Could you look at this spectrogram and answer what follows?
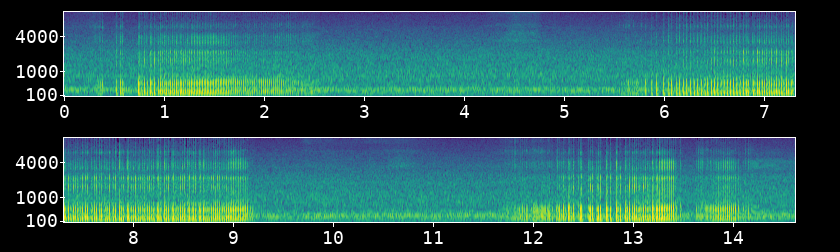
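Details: Pug Molly, asleep, gives loud rattling snores, about three long snores in fifteen seconds; snoring.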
